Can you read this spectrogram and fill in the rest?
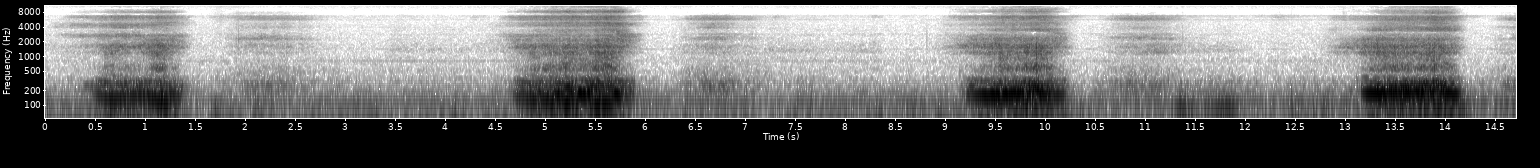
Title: when your girl says she doesn't snore. PROOF RIGHT HERE BABY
